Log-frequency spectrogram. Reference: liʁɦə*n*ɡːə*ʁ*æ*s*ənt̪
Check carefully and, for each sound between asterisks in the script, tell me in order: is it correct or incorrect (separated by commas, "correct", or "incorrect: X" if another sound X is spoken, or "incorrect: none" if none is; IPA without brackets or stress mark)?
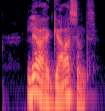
incorrect: none, correct, correct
